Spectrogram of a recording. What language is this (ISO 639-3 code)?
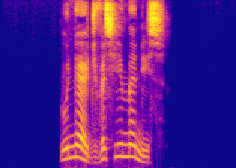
kab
